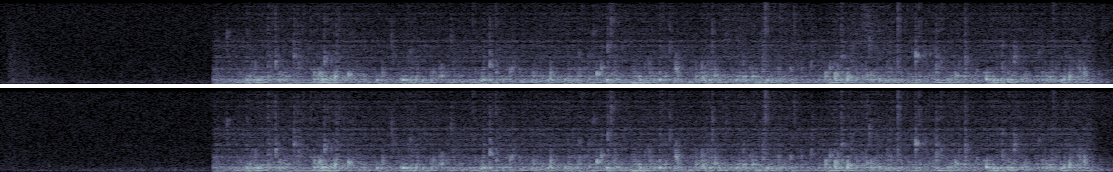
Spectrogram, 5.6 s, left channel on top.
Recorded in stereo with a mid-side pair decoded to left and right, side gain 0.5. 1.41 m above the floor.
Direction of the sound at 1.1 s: 5° right.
